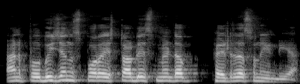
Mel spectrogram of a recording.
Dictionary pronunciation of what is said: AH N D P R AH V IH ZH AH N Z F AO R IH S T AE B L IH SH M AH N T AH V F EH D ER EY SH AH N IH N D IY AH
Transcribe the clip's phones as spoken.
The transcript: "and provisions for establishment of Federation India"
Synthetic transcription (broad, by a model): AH N D P R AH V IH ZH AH N S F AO R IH S T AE B L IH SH M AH N T AH V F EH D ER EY S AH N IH N D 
